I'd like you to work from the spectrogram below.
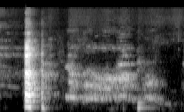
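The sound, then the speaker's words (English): A voice imitates how three dogs in an apartment react to anyone walking by: a sharp bark-like yelp, then a drawn-out whiny howl and another short yip, fairly loud, with no other sounds around it. “And just anyone that walks by, for my audience that's listening, anyone that walks by, my dogs just do this.”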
